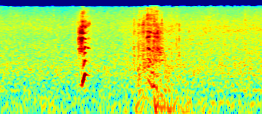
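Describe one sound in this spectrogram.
A person scrambles up over a ledge with a thud.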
